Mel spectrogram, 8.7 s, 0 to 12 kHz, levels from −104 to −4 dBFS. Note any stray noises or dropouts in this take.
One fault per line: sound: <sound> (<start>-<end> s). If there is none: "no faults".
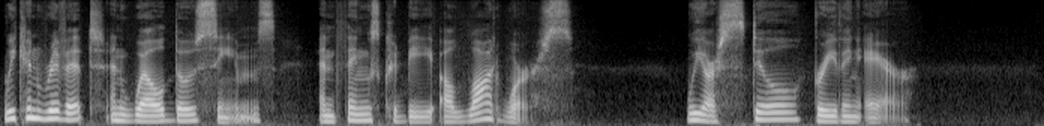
no faults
